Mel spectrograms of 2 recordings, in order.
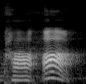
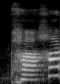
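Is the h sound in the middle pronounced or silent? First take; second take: silent; pronounced. First: The h sound is dropped between the syllables. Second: The h sound is pronounced between the syllables. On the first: The speaker calls it right. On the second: The speaker calls it wrong.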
